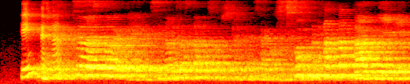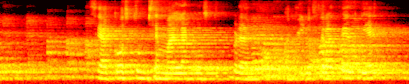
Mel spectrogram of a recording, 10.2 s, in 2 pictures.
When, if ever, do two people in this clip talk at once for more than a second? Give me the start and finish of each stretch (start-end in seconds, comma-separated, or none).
8.1-9.6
